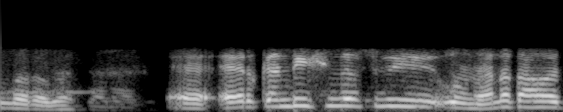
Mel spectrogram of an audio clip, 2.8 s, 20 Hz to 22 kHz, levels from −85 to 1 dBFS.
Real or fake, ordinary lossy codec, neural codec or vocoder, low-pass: fake; Opus, 32 kbps; vocoder, 44.1 kHz, 128 mel bands every 512 samples, BigVGAN v2; 3.6 kHz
